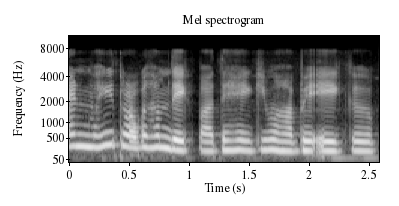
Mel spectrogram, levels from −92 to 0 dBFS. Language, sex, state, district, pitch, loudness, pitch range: Hindi, female, Delhi, New Delhi, 225 Hz, -16 LUFS, 210-285 Hz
